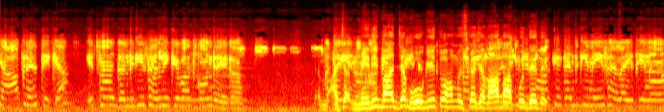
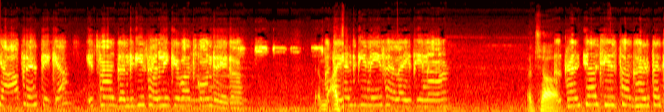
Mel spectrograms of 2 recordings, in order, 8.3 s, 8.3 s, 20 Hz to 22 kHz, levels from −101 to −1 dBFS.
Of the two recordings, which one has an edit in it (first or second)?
second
